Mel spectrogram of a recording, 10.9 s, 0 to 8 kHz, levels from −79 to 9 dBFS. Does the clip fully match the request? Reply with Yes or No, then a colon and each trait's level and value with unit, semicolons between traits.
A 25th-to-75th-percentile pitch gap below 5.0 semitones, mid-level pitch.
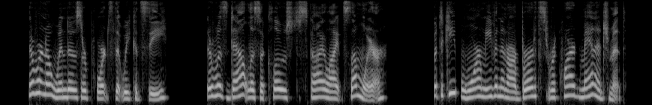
No: average, 4.1 semitones; high, 225 Hz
